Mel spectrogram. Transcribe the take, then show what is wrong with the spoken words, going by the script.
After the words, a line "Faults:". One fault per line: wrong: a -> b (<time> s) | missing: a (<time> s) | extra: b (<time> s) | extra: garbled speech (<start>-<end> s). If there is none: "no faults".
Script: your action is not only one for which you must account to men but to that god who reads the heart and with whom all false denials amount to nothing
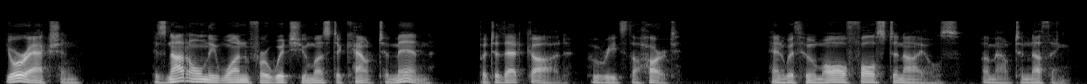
your action is not only one for which you must account to men but to that god who reads the heart and with whom all false denials amount to nothing
Faults:
no faults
